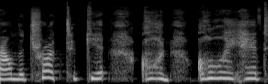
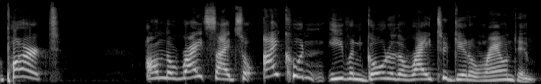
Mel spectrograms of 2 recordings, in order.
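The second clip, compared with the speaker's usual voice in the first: usual speaking voice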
